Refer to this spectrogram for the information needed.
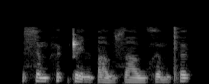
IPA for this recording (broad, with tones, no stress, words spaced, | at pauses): sə˧mhə˦˥k̚ ʈe˨˩˦nʔa˨˩˨w saː˨˩wxə˨˩˦mt̪ʰə˦˥k̚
